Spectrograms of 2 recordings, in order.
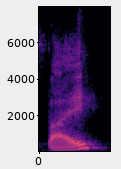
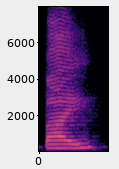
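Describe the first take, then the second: First: It is said with a rising tone. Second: It is said with a high tone. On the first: "this rising tone is, uh, this, I'd pronounce this by" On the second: "if I were to pronounce it in high tone"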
